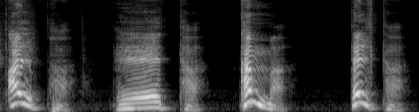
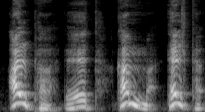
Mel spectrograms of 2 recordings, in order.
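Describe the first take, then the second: First: The letters are read at a moderate pace. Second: The letters are read at a faster pace.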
